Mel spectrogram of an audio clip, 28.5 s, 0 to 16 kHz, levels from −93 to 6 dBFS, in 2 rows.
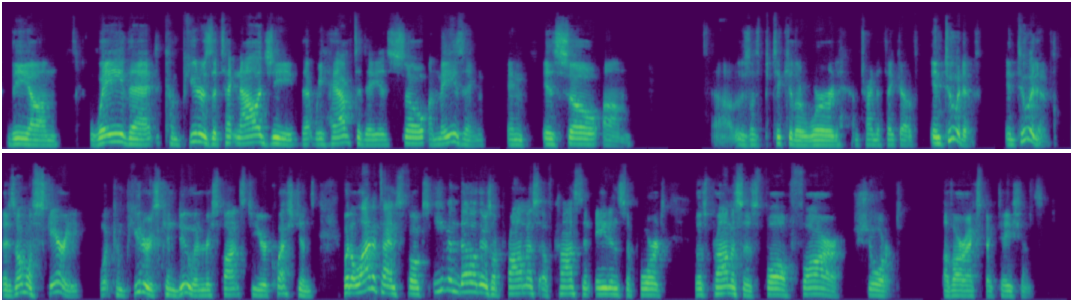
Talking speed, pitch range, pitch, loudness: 140 wpm, 125-160 Hz, 140 Hz, -22 LUFS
